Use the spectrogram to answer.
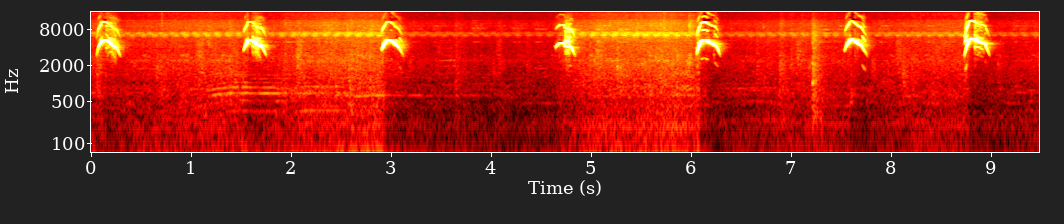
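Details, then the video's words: Chick of a White-breasted waterhen giving plaintive calls, a recording used as a hunting lure: short, high, arched chirps, single or in quick pairs, repeated about every one to two seconds over a faint low background hiss. "Suara anak burung ruak ruak asli nelangsa"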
